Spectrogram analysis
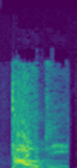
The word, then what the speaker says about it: Audi: So many people say Audi when it's actually pronounced Audi. Audi. I was driving in my Audi. Never buying an Audi and not interested in Audi.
